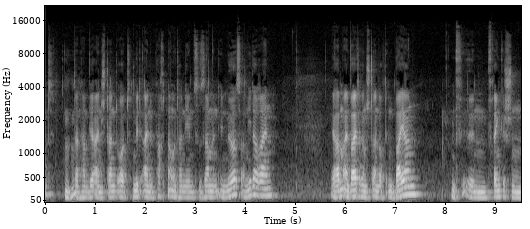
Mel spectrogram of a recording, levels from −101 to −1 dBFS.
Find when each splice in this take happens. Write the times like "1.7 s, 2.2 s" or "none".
none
